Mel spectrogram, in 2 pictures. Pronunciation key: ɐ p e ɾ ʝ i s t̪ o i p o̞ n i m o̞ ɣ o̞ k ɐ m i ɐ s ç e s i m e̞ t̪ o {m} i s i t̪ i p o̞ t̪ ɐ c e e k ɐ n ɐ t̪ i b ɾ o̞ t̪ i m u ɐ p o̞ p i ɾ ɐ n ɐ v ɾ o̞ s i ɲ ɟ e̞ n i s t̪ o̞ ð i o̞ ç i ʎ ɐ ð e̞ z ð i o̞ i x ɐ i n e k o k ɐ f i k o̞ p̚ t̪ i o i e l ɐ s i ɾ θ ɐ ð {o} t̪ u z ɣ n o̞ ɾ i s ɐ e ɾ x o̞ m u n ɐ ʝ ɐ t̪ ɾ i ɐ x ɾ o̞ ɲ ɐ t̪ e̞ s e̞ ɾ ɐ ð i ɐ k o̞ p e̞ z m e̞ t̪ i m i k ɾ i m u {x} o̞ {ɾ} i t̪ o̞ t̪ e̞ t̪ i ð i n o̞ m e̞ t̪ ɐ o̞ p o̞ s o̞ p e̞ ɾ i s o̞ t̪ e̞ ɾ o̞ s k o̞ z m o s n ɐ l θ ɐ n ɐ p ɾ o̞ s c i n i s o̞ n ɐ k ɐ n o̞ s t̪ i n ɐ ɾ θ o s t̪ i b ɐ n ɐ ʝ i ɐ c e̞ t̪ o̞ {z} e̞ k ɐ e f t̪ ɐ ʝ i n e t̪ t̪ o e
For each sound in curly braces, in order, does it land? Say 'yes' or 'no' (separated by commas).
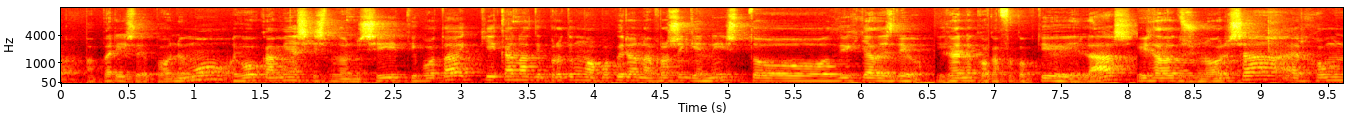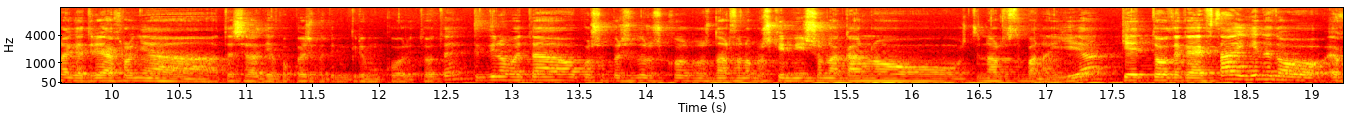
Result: no, yes, no, yes, no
